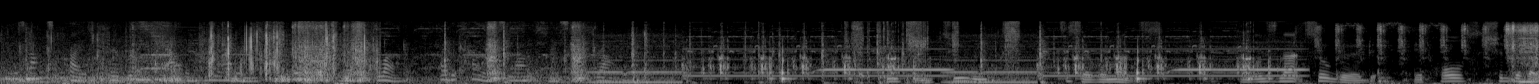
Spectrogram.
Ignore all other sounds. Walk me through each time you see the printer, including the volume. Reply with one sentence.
You can hear the printer from 0.0 to 15.3 s, at a steady volume.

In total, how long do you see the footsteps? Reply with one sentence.
You can hear the footsteps for 4 seconds altogether.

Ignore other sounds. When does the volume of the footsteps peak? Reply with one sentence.
The volume of the footsteps peaks at 3 seconds.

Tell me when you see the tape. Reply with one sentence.
The tape can be heard from 0.8 to 2.7 s and from 8.4 to 10.2 s.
